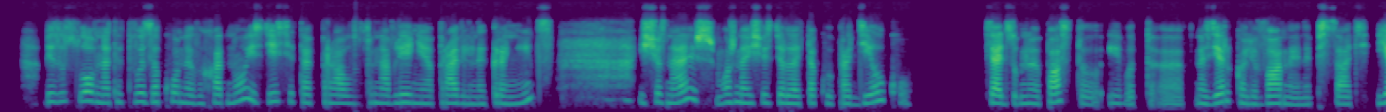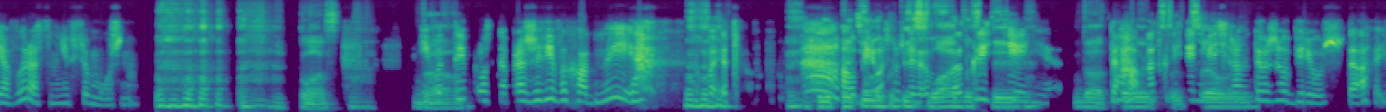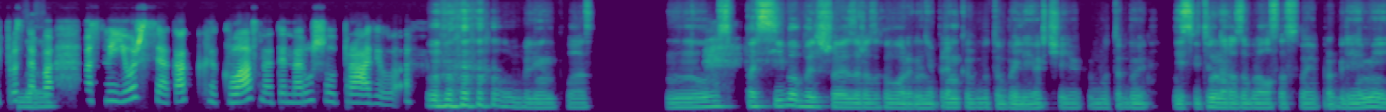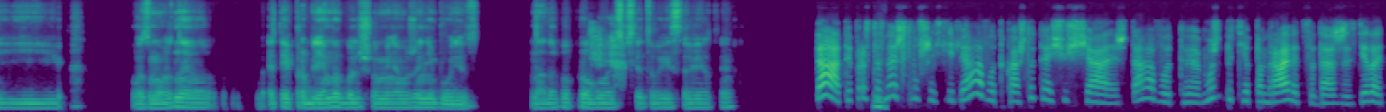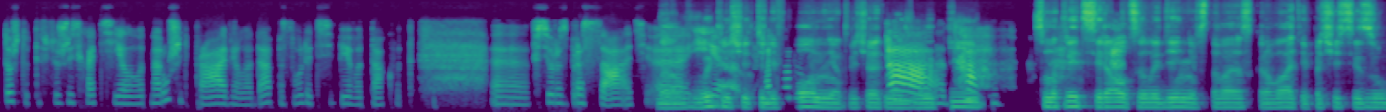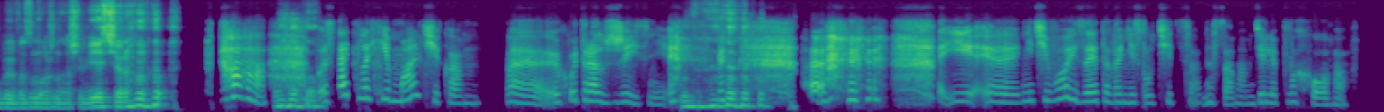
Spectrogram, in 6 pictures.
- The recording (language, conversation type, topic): Russian, advice, Как планировать свободное время, чтобы дома действительно отдыхать и расслабляться?
- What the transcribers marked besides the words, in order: laugh; chuckle; tapping; other background noise; laugh; laughing while speaking: "в этом"; laugh; laughing while speaking: "Да"; laughing while speaking: "Да"; chuckle; laugh; laughing while speaking: "Да, да"; chuckle; laughing while speaking: "Да!"; laughing while speaking: "вечером"; laugh; laugh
